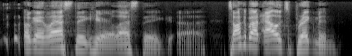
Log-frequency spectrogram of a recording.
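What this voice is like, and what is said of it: Usual voice. Nothing is said of it.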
